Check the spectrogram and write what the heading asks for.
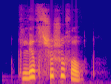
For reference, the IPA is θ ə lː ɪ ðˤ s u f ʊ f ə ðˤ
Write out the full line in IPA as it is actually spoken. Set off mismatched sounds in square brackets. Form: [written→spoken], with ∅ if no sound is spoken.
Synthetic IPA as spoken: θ ə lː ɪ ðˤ [s→ʃ] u [f→ʃ] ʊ f ə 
